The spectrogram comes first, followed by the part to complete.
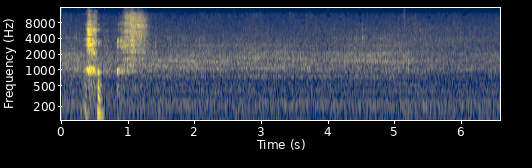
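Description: Steady low background rumble with a faint hum. About half a second in there is a short vocal sound, followed by a brief breathy hiss like an exhale.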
